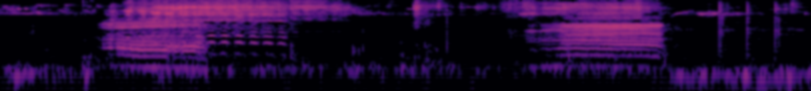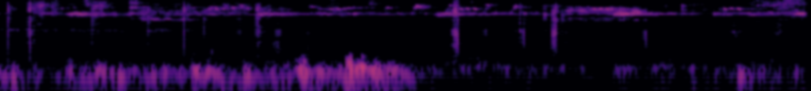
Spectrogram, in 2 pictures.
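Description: A lamb gives two loud, wavering bleats, calling for its mother.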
